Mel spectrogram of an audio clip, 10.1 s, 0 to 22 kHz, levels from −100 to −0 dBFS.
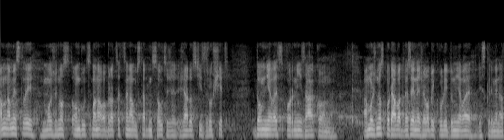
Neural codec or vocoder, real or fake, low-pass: codec, 16 kHz, 8 kbps, FreqCodec, smaller model; fake; 7.2 kHz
